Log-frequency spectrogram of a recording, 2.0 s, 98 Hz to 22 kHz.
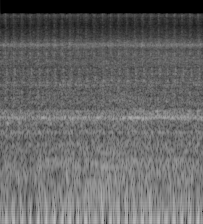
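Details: Honda Vario 150 eSP scooter: rattle absent at low rpm, krotok-tok at high rpm. Fast, even clatter over the engine; holding the rear radiator filler cover silences it. Body panel rattle from the loose cover.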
